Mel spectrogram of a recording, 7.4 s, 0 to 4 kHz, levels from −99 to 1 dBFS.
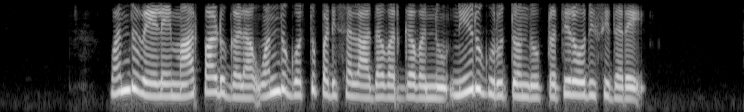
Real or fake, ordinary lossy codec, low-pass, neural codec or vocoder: real; none; 3.6 kHz; none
